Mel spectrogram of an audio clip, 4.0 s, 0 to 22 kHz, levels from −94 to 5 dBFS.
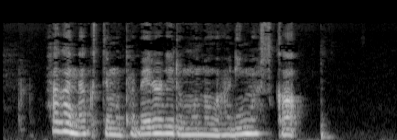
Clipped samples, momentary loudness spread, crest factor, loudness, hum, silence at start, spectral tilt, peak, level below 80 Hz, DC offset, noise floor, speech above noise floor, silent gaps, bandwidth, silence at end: under 0.1%; 12 LU; 16 dB; -22 LUFS; none; 0.5 s; -7 dB/octave; -6 dBFS; -56 dBFS; under 0.1%; -69 dBFS; 48 dB; none; 11.5 kHz; 0.65 s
